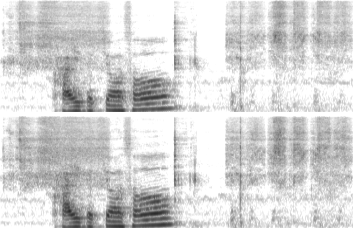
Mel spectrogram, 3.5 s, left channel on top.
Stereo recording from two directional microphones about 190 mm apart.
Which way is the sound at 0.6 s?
25° right (ahead or behind).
